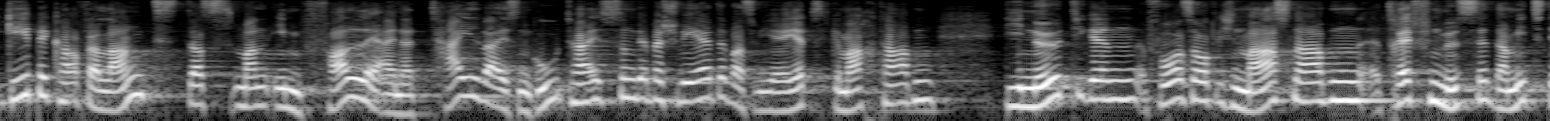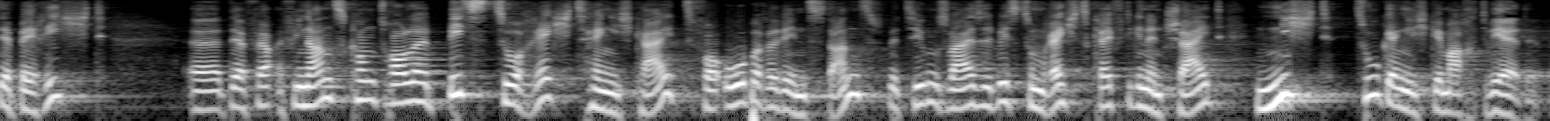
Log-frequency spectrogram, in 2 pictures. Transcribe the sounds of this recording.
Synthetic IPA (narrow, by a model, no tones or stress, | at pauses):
iɡeːpeːkʰaːfɛɐlaŋtd̥asmanɪmfaləʔaɪnɐtʰaɪlvaɪzn̩ɡuːthaɪsʊŋdeːɐbəʃv̥eːɐdəvasv̥iːɐjɛt͡st̚ɡ̥əmaχthaːbn̩ | d̥iːnøːtɪɡənfoːɐzɔɐɡlɪçn̩maːsnaːməntʁ̥ɛfn̩mʏsədamɪtd̥eːɐbəʁɪçt | d̥eːɐfinant͡skʰɔntʁ̥ɔləb̥ɪst͡suːɐʁɛçt͡shɛŋɪçkʰaɪtfoːɐʔoːbəʁəɪnsta̰nt͡sb̥ət͡siːʊŋsv̥aɪzəbɪst͡sʊmʁɛçt͡skʁ̥ɛftɪɡn̩ɛntʃaɪd | nɪçtt͡suːɡɛŋlɪçɡ̥əmaχtv̥eːɐdə̰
